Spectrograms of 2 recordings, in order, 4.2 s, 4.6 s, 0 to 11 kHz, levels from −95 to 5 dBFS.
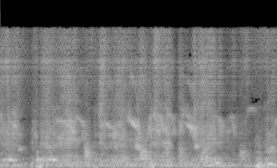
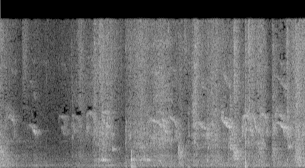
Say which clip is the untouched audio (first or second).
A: second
